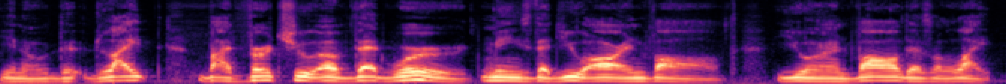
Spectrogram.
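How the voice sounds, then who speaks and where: A man, a guest on a radio talk show, talking in a halting, rambling way full of fillers and restarts, with sudden bursts of animated emphasis. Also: low-pitched.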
